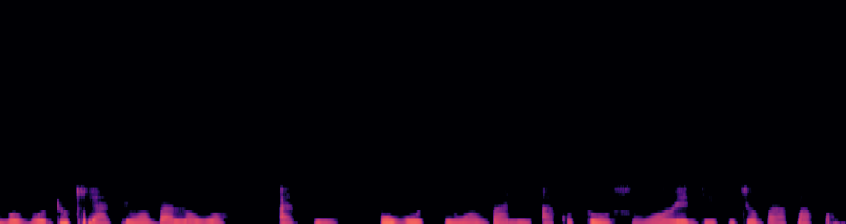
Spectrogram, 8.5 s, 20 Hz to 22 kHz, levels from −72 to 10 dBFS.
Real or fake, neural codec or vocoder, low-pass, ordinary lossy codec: fake; codec, 16 kHz, 4 kbps, FreqCodec, larger model; 3.6 kHz; none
